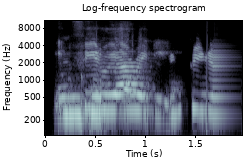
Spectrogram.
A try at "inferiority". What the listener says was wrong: Okay. Good. Very good.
